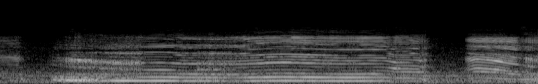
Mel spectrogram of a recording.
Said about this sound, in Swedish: Tjutet av ett döende rådjur återkom till vänster om mig och det växte tills det ylade i mina öron. Det lät som om det kom från alla håll samtidigt.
